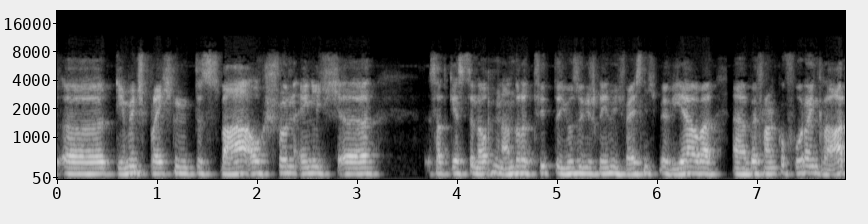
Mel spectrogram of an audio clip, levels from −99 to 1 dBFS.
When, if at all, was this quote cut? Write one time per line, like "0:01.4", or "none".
0:06.7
